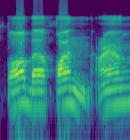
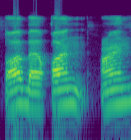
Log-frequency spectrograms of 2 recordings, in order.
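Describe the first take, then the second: No difference in how they are said.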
